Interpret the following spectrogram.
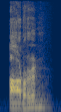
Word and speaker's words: Aron: She goes, Aron. Even rolled the R.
